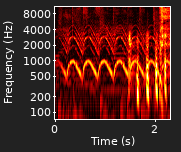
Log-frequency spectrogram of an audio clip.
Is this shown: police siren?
yes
